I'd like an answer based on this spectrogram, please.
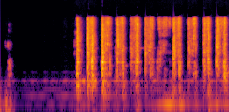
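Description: Oracle card deck being shuffled by hand: after a short silence, a fast run of crisp card flicks, about five a second, starts about a second and a half in.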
